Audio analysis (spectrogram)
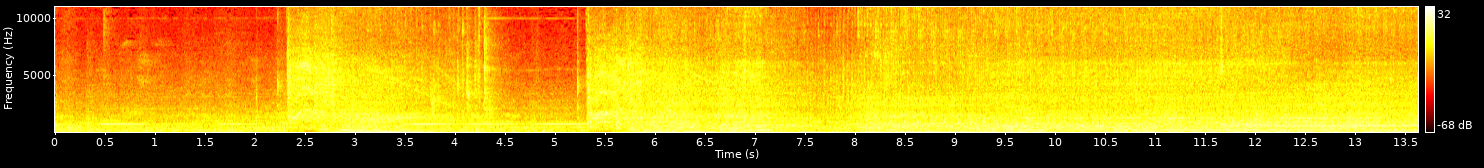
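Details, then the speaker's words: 2005 Chevy Equinox 3.4L with the main relay reinstalled after its damaged wire was repaired: the engine cranks briefly, catches, and settles into a steady, even idle, starting and running normally. "all right let's get the relay in here and this vehicle should start"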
